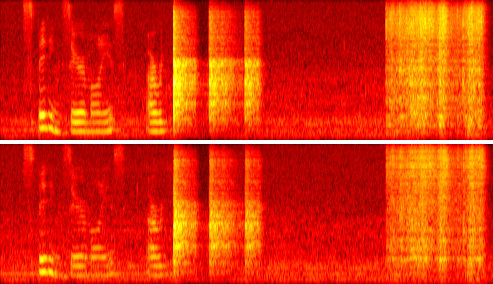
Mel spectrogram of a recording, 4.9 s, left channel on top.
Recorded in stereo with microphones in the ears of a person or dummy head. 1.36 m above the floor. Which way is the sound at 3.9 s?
70° left (ahead or behind).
